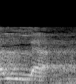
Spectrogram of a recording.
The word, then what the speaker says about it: أن لا: هنا تختفي وجوبا، تختفي وجوبا، أن لا إله إلا الله تكتب نعم لكن ما تنطق، وإنما تنطق ألا، أين النون؟ أضغمت وجوبا، كما ذكر ذلك ابن هشام في كتاب موصل الطلاب إلى معرفة أحكام الإعراب.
